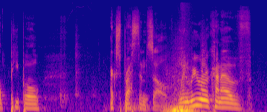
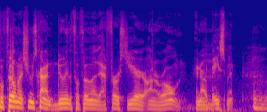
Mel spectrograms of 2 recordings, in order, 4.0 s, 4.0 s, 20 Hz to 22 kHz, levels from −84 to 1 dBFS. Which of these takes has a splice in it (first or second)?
first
